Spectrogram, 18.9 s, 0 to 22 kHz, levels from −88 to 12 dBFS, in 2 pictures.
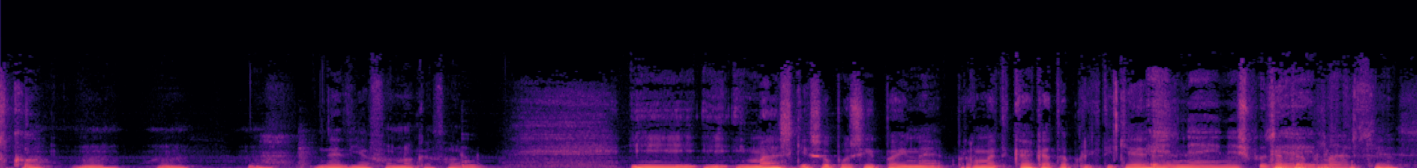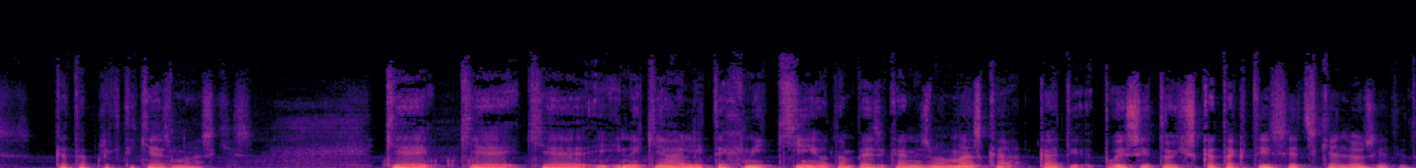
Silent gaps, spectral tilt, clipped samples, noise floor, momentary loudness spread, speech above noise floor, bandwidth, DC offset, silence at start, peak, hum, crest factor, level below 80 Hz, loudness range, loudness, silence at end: none; -7 dB/octave; under 0.1%; -50 dBFS; 10 LU; 25 dB; 13.5 kHz; under 0.1%; 0 s; -10 dBFS; none; 16 dB; -52 dBFS; 6 LU; -26 LUFS; 0 s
